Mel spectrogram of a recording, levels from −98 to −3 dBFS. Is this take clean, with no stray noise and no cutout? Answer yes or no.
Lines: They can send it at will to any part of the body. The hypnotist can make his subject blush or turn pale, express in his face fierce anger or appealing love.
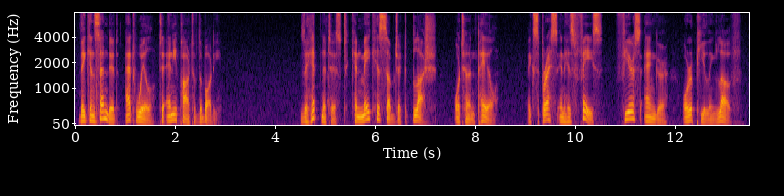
yes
